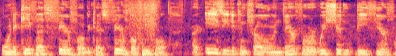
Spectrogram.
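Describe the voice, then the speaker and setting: A somewhat breathy man with an American accent and a dark, mellow tone moves through very wide pitch swings. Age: 60s. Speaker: political activist. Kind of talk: impassioned speech.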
